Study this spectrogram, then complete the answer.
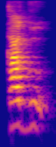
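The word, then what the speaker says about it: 家具: Jawabannya yang mana cara bacanya? Yang betul adalah kagu, yaitu adalah perabotan rumah sendiri ya.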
